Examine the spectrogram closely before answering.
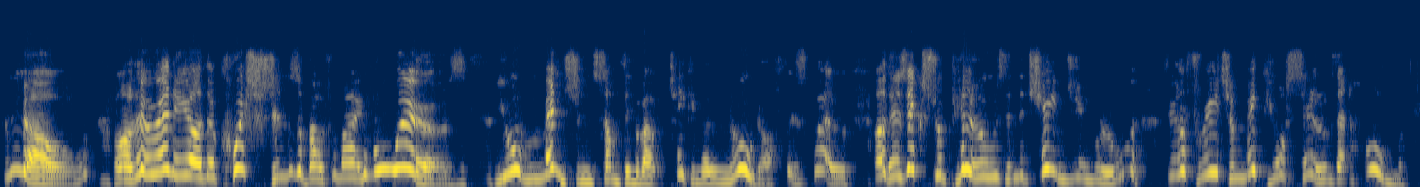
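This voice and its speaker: A put-on character voice, high-pitched and theatrical, with very wide pitch swings at a moderate pace. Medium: actual play. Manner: gushing, theatrical, refined.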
